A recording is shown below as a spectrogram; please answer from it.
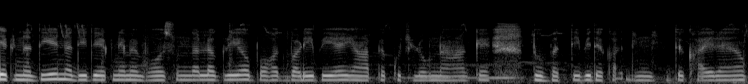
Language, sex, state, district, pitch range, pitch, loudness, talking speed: Hindi, female, Uttar Pradesh, Jalaun, 195-210 Hz, 200 Hz, -30 LUFS, 230 wpm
